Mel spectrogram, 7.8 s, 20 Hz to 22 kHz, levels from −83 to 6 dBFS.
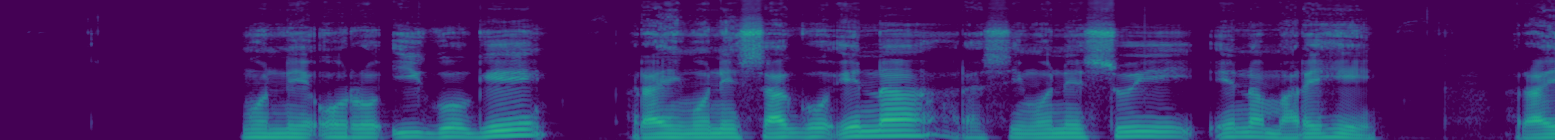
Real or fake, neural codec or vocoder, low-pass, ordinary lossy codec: fake; vocoder, 44.1 kHz, 128 mel bands every 512 samples, BigVGAN v2; none; none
